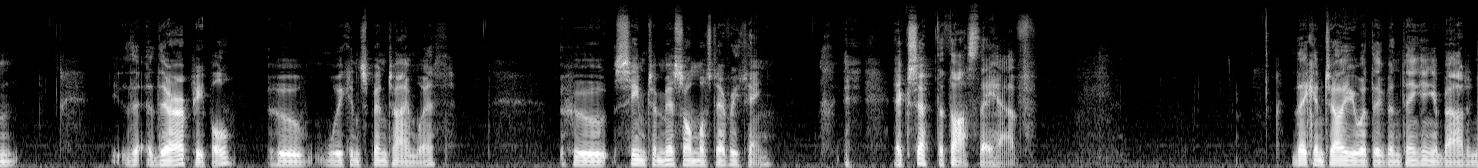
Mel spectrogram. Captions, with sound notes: There are people who we can spend time with who seem to miss almost everything (chuckles) except the thoughts they have. They can tell you what they've been thinking about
